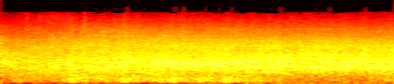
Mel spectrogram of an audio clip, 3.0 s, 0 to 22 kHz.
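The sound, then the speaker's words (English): A large arena crowd cheers in a steady, loud, continuous roar that holds for about three seconds, with no clear voices standing out, at a Marquette basketball game during the kiss cam with 4.6 seconds left. “That's the cheer that you hear.”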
